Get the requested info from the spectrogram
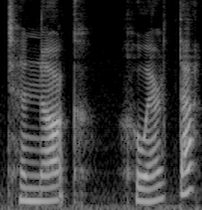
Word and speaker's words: Tenoch Huerta: played by Tenoch Huerta.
